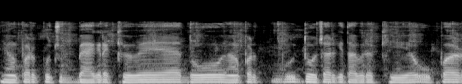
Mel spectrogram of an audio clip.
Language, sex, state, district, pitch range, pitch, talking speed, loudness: Hindi, male, Uttar Pradesh, Shamli, 105-110 Hz, 110 Hz, 205 wpm, -15 LUFS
